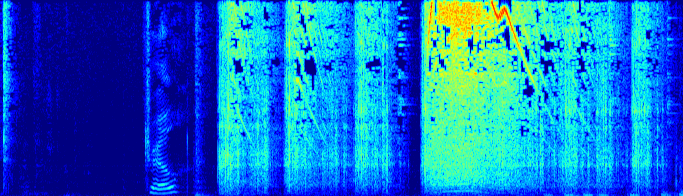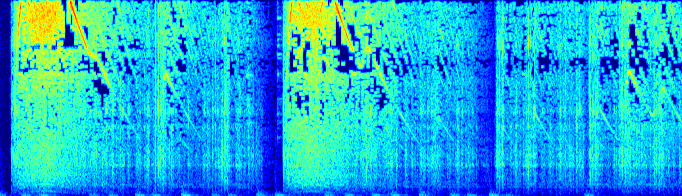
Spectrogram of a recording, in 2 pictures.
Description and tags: sonicsnaps GemsEtoy daviddrill
sonicsnaps, Etoy, TCR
